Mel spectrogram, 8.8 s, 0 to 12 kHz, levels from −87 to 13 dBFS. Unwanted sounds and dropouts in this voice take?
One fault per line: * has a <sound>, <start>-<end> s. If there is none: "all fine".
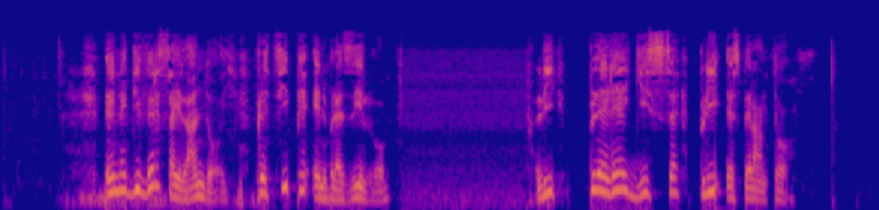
all fine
